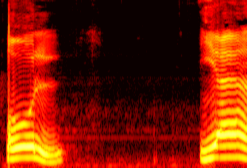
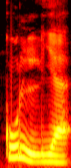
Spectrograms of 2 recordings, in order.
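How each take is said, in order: First: The lam closes the syllable before 'ya'. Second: The lam carries a vowel, blending into 'ya'. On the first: The speaker calls it right. "কফ লাম পেশ কুল" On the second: The speaker calls it wrong. "এখানে আমরা অনেকে এইভাবে পড়ে থাকি"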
